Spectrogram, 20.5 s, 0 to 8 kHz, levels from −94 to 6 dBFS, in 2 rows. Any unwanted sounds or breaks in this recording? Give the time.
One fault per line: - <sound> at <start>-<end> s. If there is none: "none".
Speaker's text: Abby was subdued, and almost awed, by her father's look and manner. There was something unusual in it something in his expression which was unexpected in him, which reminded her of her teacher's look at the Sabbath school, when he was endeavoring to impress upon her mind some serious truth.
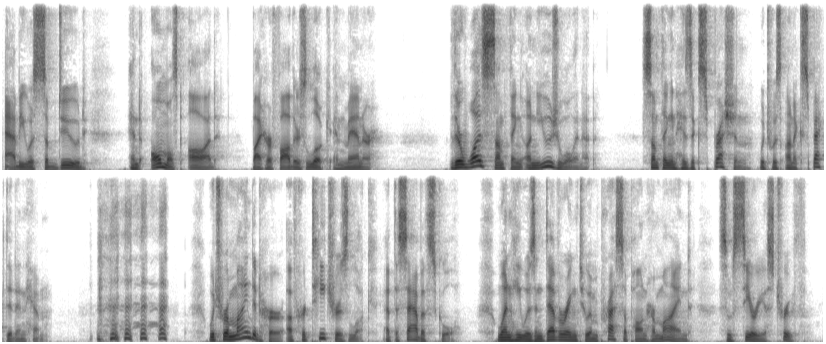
- laugh at 11.4-12.4 s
